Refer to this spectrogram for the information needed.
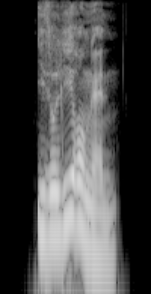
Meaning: plural of Isolierung
- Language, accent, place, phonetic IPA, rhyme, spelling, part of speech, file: German, Germany, Berlin, [ˌizoˈliːʁʊŋən], -iːʁʊŋən, Isolierungen, noun, De-Isolierungen.ogg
